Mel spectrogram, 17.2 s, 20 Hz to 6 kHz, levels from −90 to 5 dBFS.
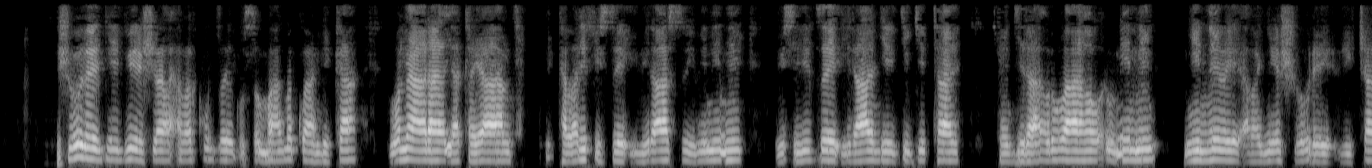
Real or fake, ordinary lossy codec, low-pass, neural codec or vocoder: fake; MP3, 32 kbps; 5.4 kHz; codec, 16 kHz in and 24 kHz out, 0.6 kbps, FireRedTTS-2 codec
